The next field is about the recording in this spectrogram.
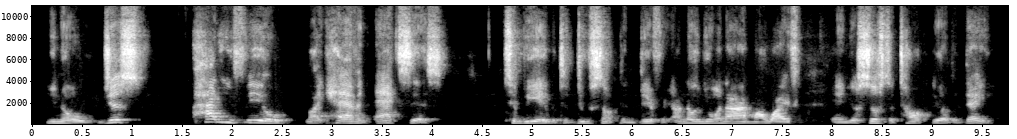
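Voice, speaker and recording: With an unremarkable speaking voice, a man talks at a moderate pace, his pitch fairly high and his intonation lively. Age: 40s. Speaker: call host. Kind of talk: casual chat. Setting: group call.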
